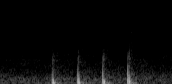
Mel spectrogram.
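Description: Percussion over a human chest wall above the heart, compared with the lung, gives four short, dull thuds. They are low-pitched and shortened, dying out almost at once. The dullness is normal and comes from sound travelling poorly through the solid, fluid-filled organ beneath.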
